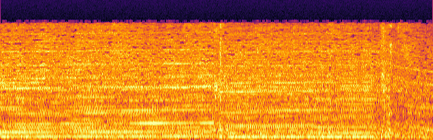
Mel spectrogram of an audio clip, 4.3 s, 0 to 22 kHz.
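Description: A V8 race car in Gran Turismo 7 drones steadily at high revs, its engine tone shifting pitch once midway with a brief gear change, loud and continuous with no talk.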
